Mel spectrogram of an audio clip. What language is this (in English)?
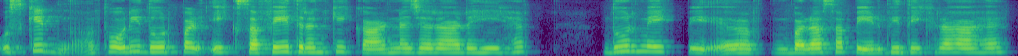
Hindi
